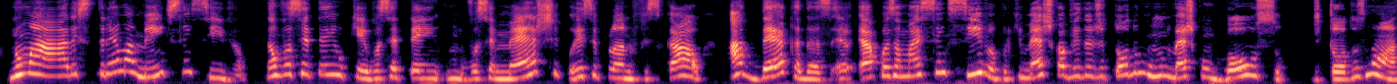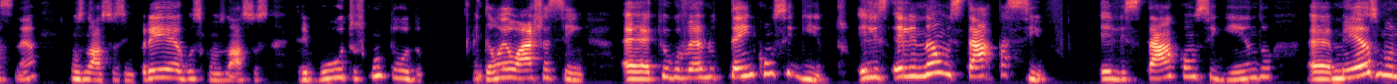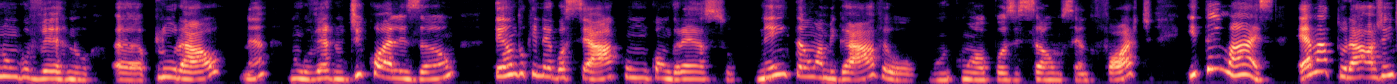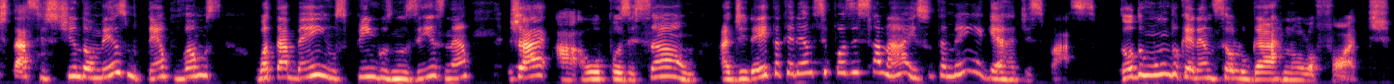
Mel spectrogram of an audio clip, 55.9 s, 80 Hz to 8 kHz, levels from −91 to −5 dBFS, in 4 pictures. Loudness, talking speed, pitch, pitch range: -21 LUFS, 145 wpm, 245 Hz, 210-300 Hz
